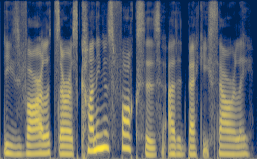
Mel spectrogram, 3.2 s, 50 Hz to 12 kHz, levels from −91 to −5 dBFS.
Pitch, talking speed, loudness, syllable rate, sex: 185 Hz, 185 wpm, -16 LUFS, 5.9 syllables/s, female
